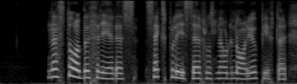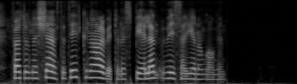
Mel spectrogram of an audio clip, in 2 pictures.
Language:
Swedish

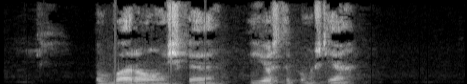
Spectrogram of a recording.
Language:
Kati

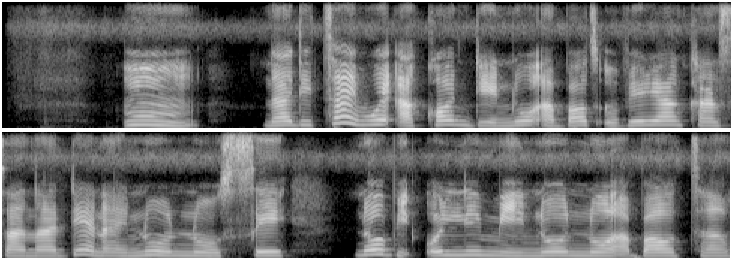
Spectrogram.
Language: Nigerian Pidgin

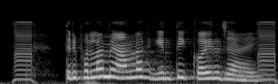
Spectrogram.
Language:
Magahi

